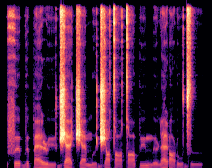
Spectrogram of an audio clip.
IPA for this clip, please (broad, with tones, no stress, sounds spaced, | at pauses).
f ø˦ b ø˦ p æ˨˦ ɭ y˧ d͡ʒ æ˦˨ t͡ʃ æ˨ m ɯ˨ d͡ʒ i˨ tˤ y˨ tˤ o˨ p y˧ m ø˨ ɳ æ˦ ɽ ɑ˨ ɽ u˧ d͡z ɯ˨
